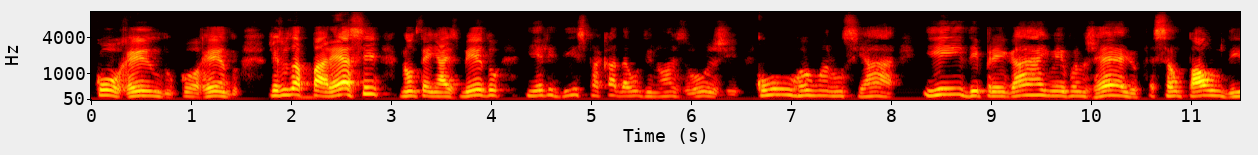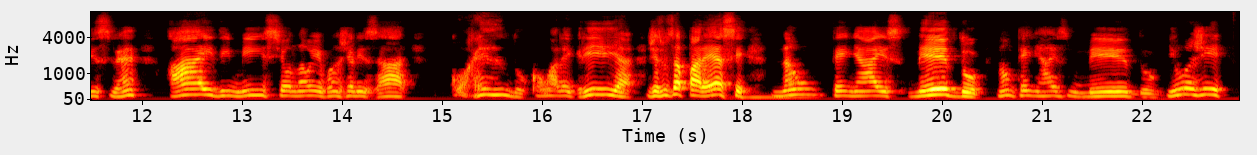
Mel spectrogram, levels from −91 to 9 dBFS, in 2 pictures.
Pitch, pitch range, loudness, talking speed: 180 Hz, 165-195 Hz, -22 LUFS, 125 wpm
